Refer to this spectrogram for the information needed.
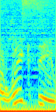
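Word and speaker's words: WIXY: Well, I mean, like Wixie? Is that how you say it? – Yeah, Wixie, 100.3.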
